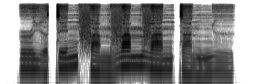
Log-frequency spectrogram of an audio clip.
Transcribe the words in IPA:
ɹi˨˩˨ə̯t̪e˧˥nfa˨˩m va˧m va˧nt̪a˨˩n ɲɨ˨˩

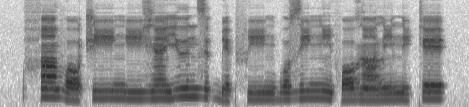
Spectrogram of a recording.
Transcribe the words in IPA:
hã˦vɔ˨ t͡ʃiː˧ ŋiː˧ ɣɛ̃˧jɨ˦n zɨ˦ɡ͡be˨pfiː˧ŋbo˦ zi˦ ŋĩ˦˨fɔ˧ɣã˧ lĩ˧ni˧ ke˦

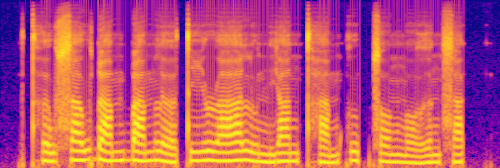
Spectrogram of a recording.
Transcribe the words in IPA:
t̪ʰə˨˩˨wsa˧˥w ɗa˧˥mɓa˧˥mləː˨˩˨t̪i˧˥ ɹaː˧˥lu˨˩nja˧nt̪ʰa˨˩˦m ku˦˥p̚sɔ˧ ŋɔ˨˩ɣə˧ŋ sa˦˥k̚

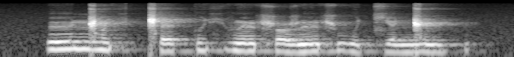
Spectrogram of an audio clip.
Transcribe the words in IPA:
øŋ͡ǁɔ̃ç ǁɛkʊç vẽʂ ɔʐĩʂ vʊt͡ɕɛŋ͡ǁyp

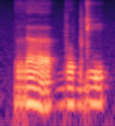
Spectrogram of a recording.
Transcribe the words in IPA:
rɐ | bobɡi

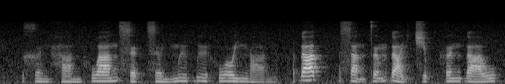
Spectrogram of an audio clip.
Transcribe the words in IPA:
xə̤˨˩nha̤˨˩n hwa˨˦n sə˨˩t̚sə̤˨˩j mɨ˧ɓɨ˧hwo˧jŋa̤˨˩n | ɗa˦˥t̚ | sa̰˧˨nt̪ə̰˧˥mɗa˧˩jt͡ɕə˨˩p̚ hə˧nɗa˨˦w

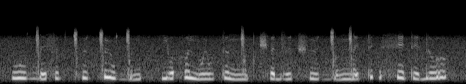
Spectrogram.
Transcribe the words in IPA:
wuɡ͡ǀɪsotǀʰʉ ǀʉwɡ͡ǀʊnkɪkjo hʊnwʉw tʊŋ͡ǀɪtt͡ʃʰəd͡zu t͡ʃʰʉɡ͡ǀʊŋ͡ǀɪt | setɪ dʊ

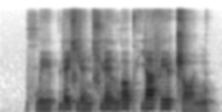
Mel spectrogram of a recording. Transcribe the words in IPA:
xwe˧˥ɪ̯pɥɛ˥ɕjɛ˧˥n ɕɥɛ˥˩ lwɔ˥pʰjä˥fe˥ɪ̯ ʈ͡ʂɑ˨˩˦ŋ

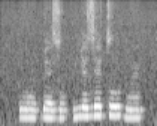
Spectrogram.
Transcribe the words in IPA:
ɣo˨ɓɛ˨zo˨kɲɛ˦ zɛ˦toː˦ ɡʷɛ̃˧

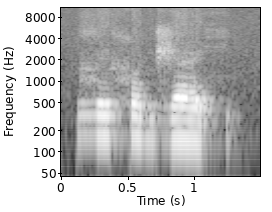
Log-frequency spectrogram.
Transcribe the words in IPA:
ɮiɬʊd͡ʒɛç

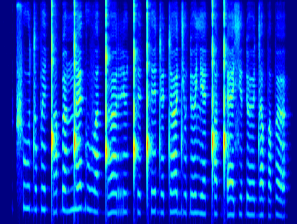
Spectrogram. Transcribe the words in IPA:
ʈ͡ʂʰu dʊpɪɡ͡ǃɐ ɓœŋ͡ǃɛɡu βɐɡ͡ǃœ ryǃʰɪǃʰɪdʏ tœdʲu ɗʏlʲɛ ǃɐǃʼɛsʲʊ ɗø dɐpɐpœ

